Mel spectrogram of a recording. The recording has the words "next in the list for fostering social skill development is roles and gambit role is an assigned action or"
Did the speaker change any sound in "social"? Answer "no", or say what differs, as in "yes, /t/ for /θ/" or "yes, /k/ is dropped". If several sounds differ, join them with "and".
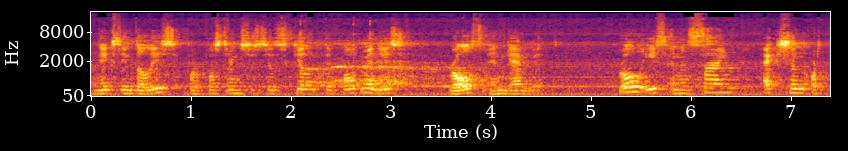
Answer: yes, /s/ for /ʃ/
